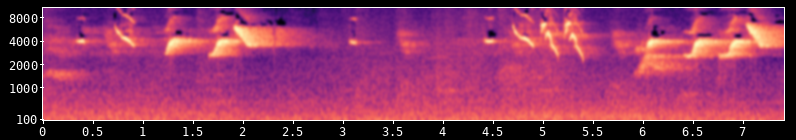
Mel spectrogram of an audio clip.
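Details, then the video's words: Young double-collared seedeater, only 30 days old, being tutored in the "tuí tuí Alcântara" song, singing bright, high phrases of quick descending whistles and buzzy trills in two bursts with short pauses between. "COLEIRO FLASH ENCARTADO NO CANTO TUÍ TUÍ"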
